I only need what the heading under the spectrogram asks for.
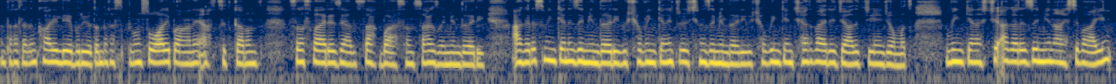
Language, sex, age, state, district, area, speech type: Kashmiri, female, 30-45, Jammu and Kashmir, Anantnag, rural, spontaneous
